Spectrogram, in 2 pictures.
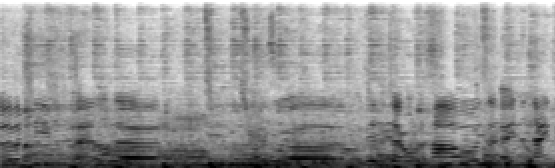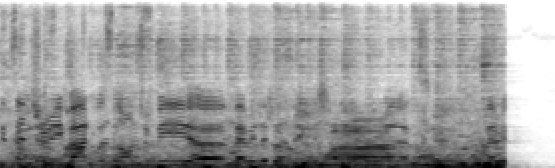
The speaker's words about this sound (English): it actually ended up, we were at a beer festival and we ended up getting a pretty nice crowd there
